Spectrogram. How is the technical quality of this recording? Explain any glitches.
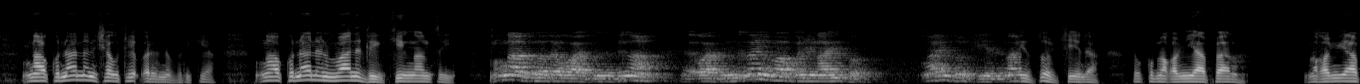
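One glitch stands out. From 4.98 to 10.19 s the speech turns hollow and roomy, loses bass, and drops roughly 5 dB, with room noise rising to around 35 dB below it. It's likely a switch to a distant microphone: the close mic dropped out, so a farther one picked up more room, then it snaps back.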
